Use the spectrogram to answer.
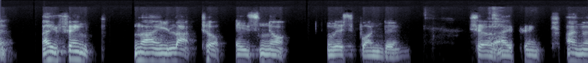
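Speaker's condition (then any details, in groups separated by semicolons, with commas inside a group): Cerebral palsy with dysarthria; all four limbs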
